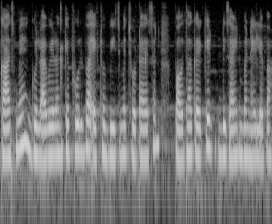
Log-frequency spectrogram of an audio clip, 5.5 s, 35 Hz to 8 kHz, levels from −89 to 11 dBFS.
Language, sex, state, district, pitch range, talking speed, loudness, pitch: Bhojpuri, female, Uttar Pradesh, Ghazipur, 175-195 Hz, 195 wpm, -16 LUFS, 185 Hz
